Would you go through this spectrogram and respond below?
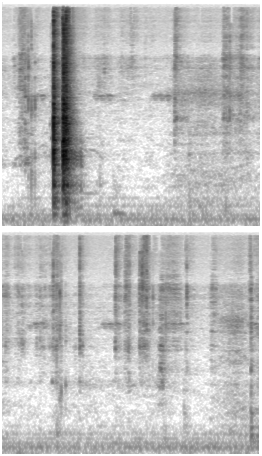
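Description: A single quick snip of scissors through paper while making a stamped autumn card, a short close burst with two cuts close together, then quiet.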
